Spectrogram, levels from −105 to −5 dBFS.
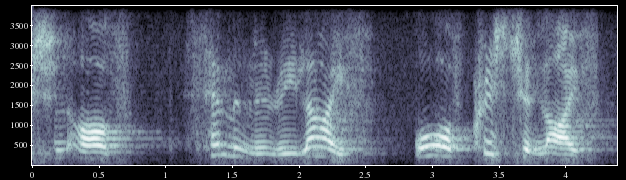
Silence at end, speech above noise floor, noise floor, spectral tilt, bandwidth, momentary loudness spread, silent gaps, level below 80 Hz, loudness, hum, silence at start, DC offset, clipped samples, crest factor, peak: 0.15 s; 29 dB; -47 dBFS; -7 dB/octave; 4 kHz; 12 LU; none; -64 dBFS; -18 LUFS; none; 0 s; under 0.1%; under 0.1%; 18 dB; 0 dBFS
